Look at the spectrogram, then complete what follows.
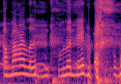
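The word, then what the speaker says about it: Amara La Negra: I never say her name right. Amara LaGrande isn't being extra at all. – Amara LaNegra. – Damn, I fucked that all up. – You said Grande.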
